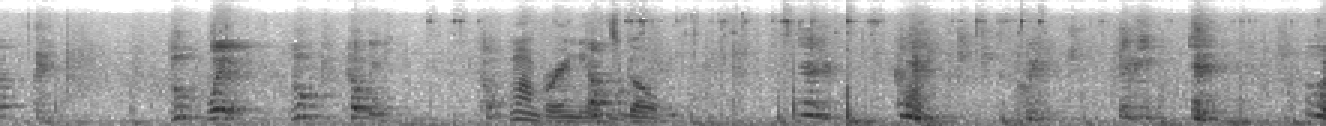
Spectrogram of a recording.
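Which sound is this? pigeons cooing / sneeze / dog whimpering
dog whimpering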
